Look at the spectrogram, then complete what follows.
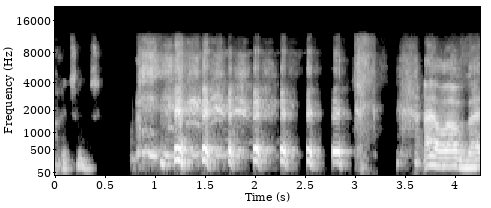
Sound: Denis laughing

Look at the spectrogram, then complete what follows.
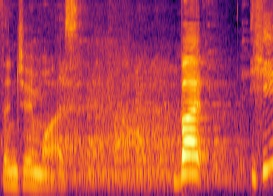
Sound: laughing

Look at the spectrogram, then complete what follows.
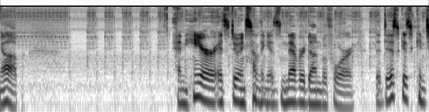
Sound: noise starts cutting in and out

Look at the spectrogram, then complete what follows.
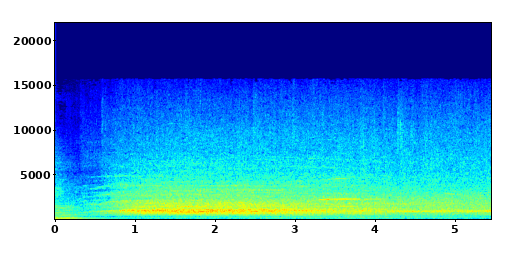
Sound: audience cheer and applaud

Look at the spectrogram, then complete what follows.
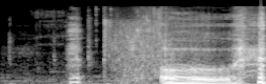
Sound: gasp

